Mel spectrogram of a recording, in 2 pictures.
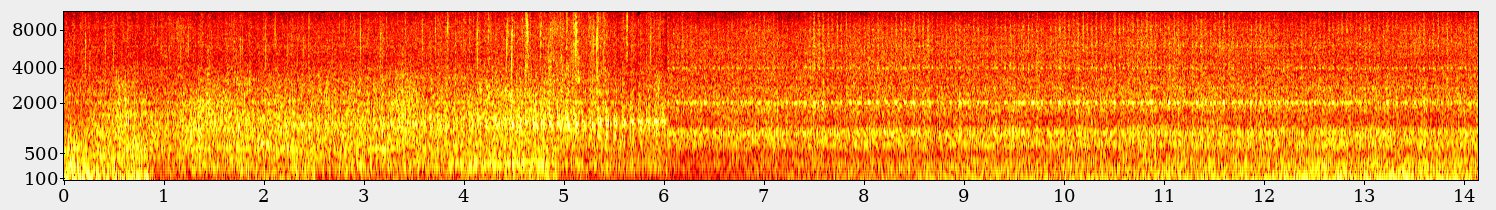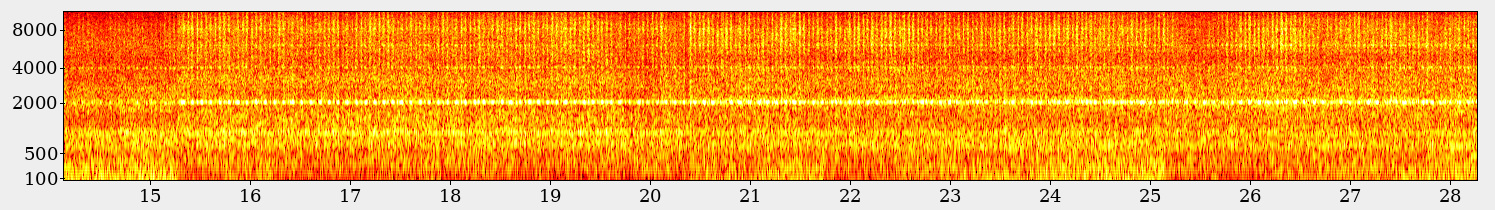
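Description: A train of coaches with Class 31 diesel locomotive 31128 running along a station platform, with wheels rumbling on the rails. A steady high-pitched whine sets in about halfway through and holds as the train comes to a stand.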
